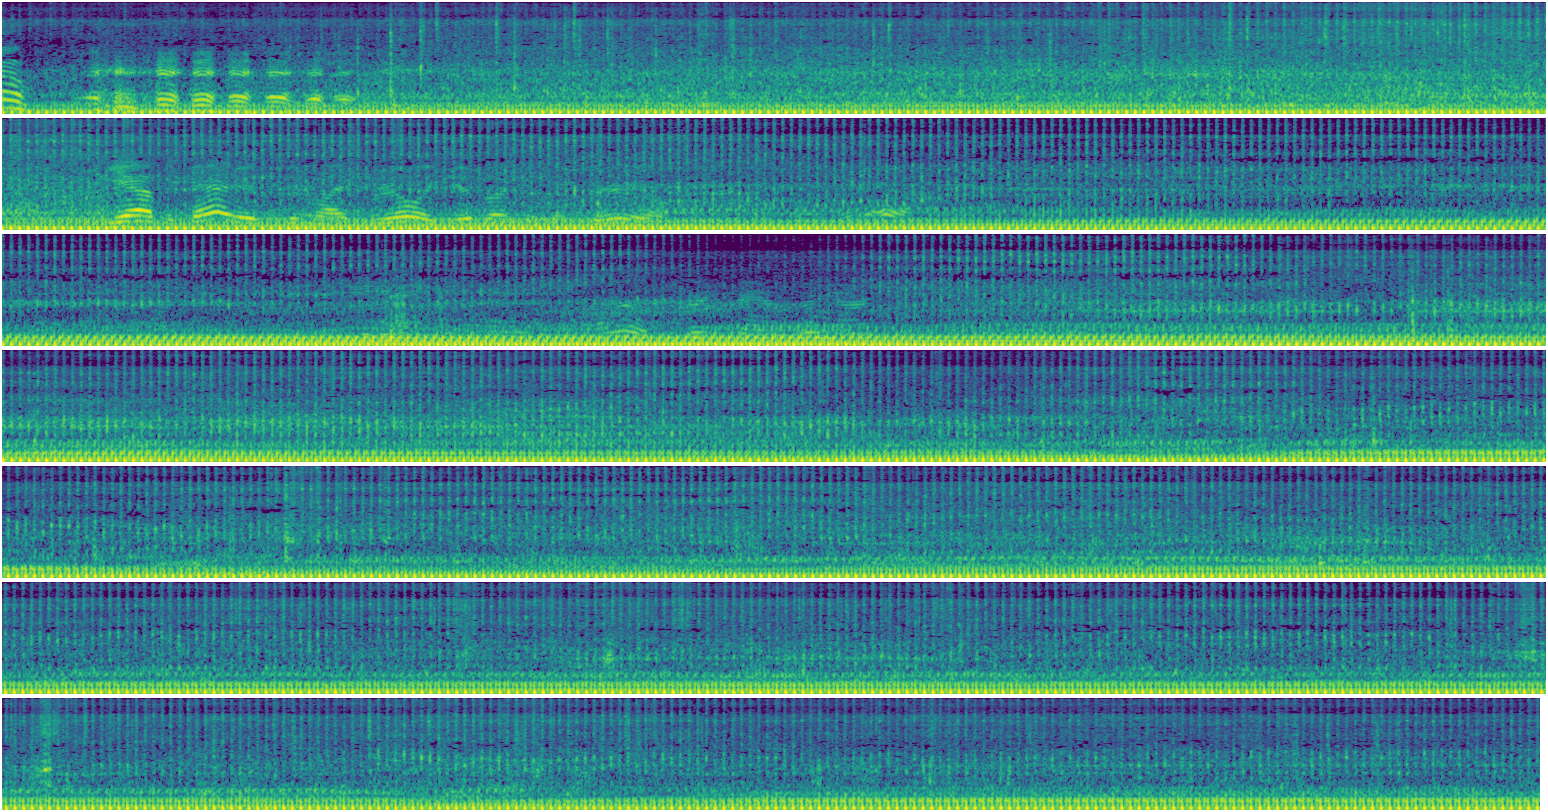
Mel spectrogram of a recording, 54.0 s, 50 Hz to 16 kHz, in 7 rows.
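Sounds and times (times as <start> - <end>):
small gas engine running: 0.0 - 54.0.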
